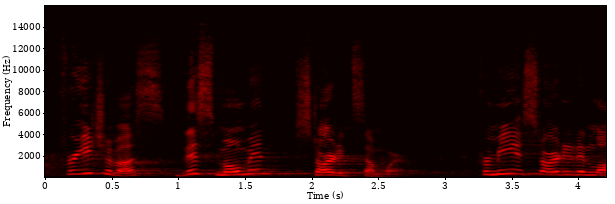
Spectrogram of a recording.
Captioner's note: cheers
